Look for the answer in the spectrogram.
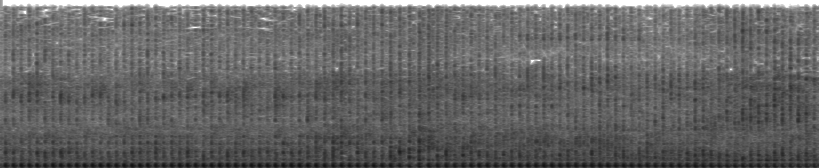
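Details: Murray mudding mower before the muffler was fitted: loud, raw, evenly spaced open-exhaust cracks at steady speed, no misses or knocks; healthy engine running unmuffled.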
